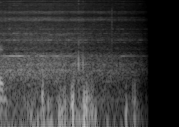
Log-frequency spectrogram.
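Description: Container freight train rolling away along the line, its rumble fading, with a few low knocks from the wagons. The sound cuts off abruptly near the end.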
